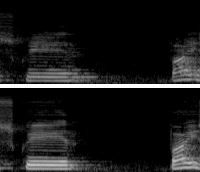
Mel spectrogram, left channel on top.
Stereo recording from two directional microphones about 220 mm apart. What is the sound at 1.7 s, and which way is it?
Speech, 45° right (ahead or behind).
